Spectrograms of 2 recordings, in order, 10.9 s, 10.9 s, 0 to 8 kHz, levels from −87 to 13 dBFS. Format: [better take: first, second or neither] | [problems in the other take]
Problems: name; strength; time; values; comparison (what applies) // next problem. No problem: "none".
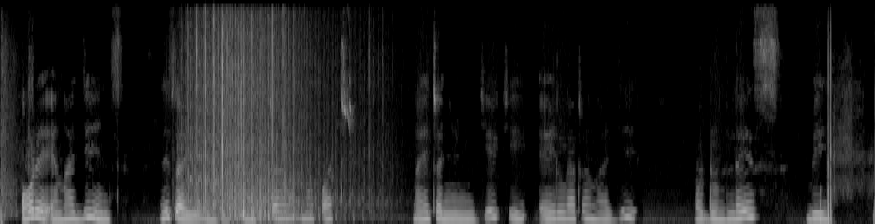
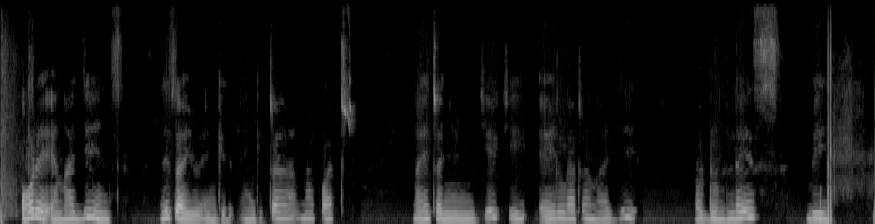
second | background sound (Bird); 6 dB below the speech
